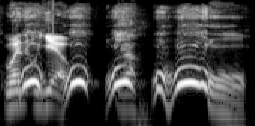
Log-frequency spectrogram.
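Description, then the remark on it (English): A person loudly imitates an owl to call owls in, giving four quick hooting calls in two bursts, each hoot swooping up and down in pitch, with no other sounds around. “I love hearing owls at night. Oh, that's so cool. I call them in.”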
